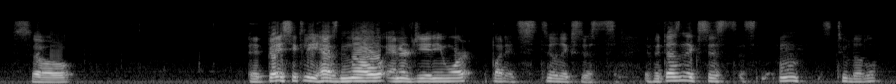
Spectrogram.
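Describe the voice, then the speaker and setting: Loud and at a fairly slow pace, a man speaks with long, frequent pauses. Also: ordinary pitch variation. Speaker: music producer streaming. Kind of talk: casual live stream chat. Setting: home studio live stream. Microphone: distorted sound, voice too loud.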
